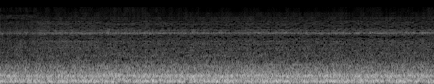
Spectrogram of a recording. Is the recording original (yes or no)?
no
